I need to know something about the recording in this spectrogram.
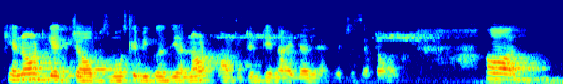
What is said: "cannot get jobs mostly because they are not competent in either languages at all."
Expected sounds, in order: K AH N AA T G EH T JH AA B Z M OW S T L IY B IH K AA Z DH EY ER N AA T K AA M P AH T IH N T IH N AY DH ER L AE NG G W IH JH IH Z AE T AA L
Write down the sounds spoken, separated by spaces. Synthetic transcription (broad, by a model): K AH N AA T G EH T JH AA B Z M OW S T L IY B IH K AA Z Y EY ER N AA T K AA M P AH T IH N T IH N AY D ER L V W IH CH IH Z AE T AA L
